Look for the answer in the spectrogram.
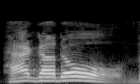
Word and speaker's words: Hagadol: Term number one, Hagadol. H-A-G-A-D, long O-L. Ha, that's the definite article. The great. So the day of the Lord is first of all described as Hagadol, the great day of the Lord.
